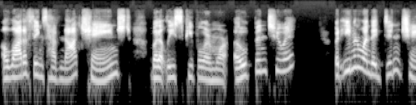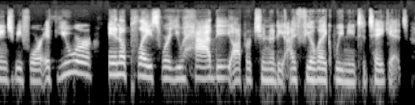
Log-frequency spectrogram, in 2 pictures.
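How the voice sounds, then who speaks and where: Middle-aged American woman, low-voiced, earnest and motivational, interview guest, dry recording. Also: moderate pace, no room sound. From United States. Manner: earnest, motivational, animated when quoting others. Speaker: podcast host and guest. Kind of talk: interview conversation.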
